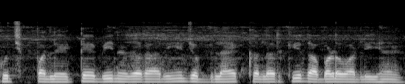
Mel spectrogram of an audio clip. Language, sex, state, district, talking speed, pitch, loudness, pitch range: Hindi, male, Uttar Pradesh, Lucknow, 205 wpm, 125 Hz, -16 LUFS, 125-135 Hz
